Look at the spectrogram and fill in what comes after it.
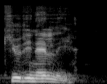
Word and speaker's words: Chiudinelli: I love the anecdotes of some of the kids that managed to beat Roger, such as Marco Chiudelli. Am I saying that right? – Chiudinelli. – Goodinelli, thank you.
